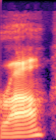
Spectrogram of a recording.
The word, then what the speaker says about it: Ra: the concert video because i say rey instead of ra and rey is more like coptic pronunciation uh and and and i'm like well that's what a lot of scholars say ray instead of so i'm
